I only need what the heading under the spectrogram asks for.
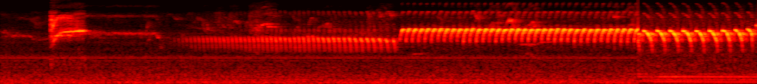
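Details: Canary singing, its song drawing dozens of wild canaries, goldfinches and other wild birds; after a short chirp, a soft low trill gives way to a loud, fast, even rolling trill repeated several times per second, rising to a higher roll.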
